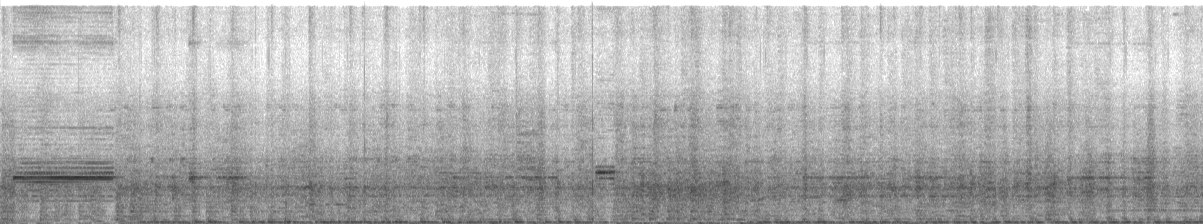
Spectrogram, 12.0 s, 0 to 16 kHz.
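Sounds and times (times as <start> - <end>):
loud dj music with bass beat: 0.0 - 12.0.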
